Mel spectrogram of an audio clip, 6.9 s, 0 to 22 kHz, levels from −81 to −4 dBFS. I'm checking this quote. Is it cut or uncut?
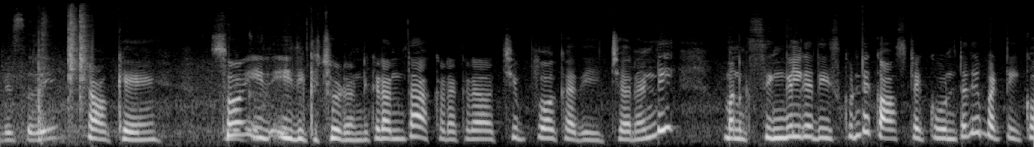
uncut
